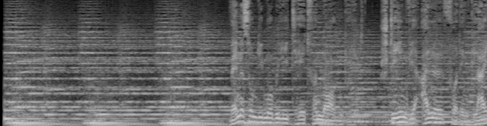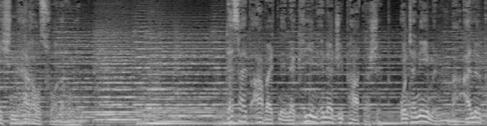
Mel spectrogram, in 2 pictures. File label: german corporate videos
